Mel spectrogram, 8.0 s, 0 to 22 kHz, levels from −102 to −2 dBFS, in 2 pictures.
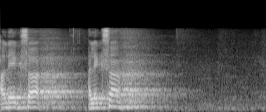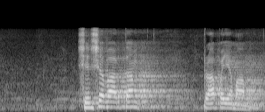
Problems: constant background noise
